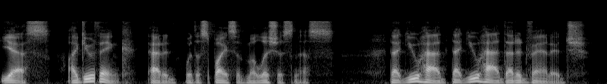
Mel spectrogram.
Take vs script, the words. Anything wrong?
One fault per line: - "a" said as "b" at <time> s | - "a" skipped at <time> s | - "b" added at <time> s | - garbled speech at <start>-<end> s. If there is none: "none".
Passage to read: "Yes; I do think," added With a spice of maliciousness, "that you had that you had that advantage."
none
